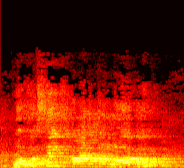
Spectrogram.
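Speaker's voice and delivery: loud, laughing outburst; mocking shout. Real, not acted. Mocking the threatening mother.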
